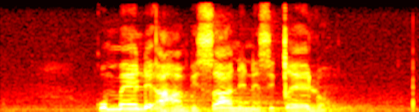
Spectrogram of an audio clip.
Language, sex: Zulu, male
